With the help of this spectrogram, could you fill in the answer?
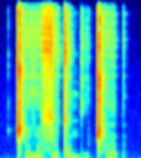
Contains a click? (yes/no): yes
